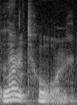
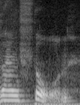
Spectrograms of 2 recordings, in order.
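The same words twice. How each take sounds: First: It is said lant-horn, with separate t and h. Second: It is said lan-thorn, with a th sound. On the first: "as in a portmanteau of lantern and horn" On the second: "as if it's lantern and thorn"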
